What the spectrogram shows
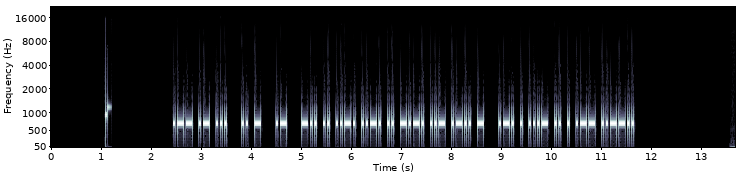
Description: Morse code, heard as a keyed tone, about 28 wpm, 700 Hz. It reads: WAS IT A DIFFICULT REVIEW?
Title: Sentences from Top 1000 Words - Review Part 6 - 28wpm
